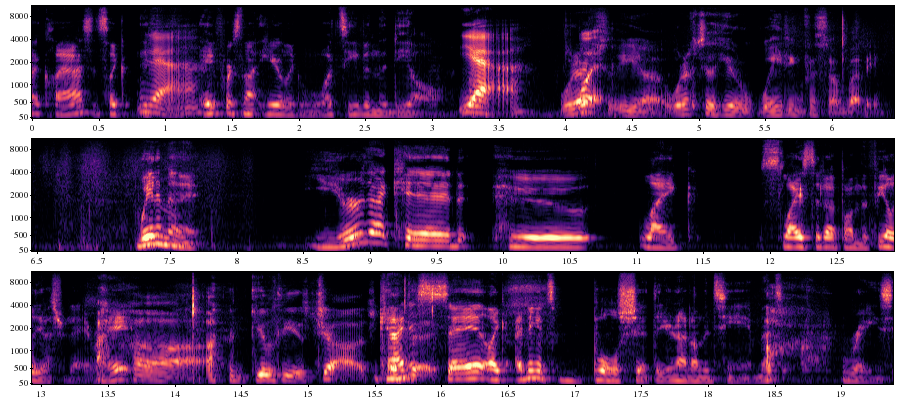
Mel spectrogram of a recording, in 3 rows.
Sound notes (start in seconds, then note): 13.4 chortling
